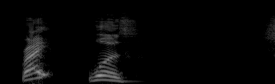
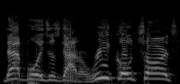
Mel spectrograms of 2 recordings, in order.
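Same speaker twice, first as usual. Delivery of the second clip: ordinary talk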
